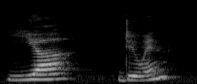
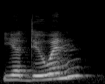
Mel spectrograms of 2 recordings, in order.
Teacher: When we say you doing anything fun, instead you're going to hear y doing. Y, the word you is reduced to y.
